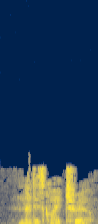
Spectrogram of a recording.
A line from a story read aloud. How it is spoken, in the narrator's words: he said sadly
